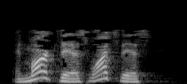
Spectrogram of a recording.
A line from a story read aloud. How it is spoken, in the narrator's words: he yells at the people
